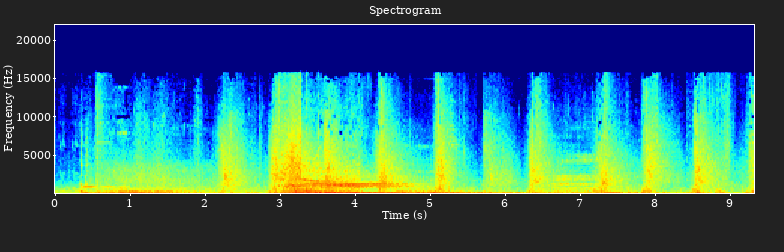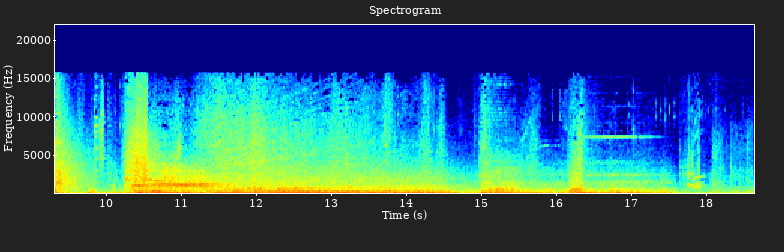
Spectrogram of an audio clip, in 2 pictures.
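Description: Magic blasts and hits crackle and boom in quick succession.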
